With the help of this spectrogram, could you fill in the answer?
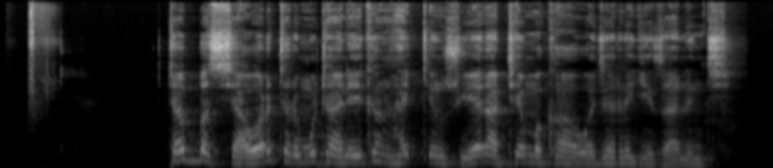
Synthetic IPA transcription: tɐ˦bːɐ˨sʃaː˨wɐ˦rtɐ˨rmʊ˦taː˨neː˦kɐ˦ŋɦa˦kʲʼːɪ˨nsu˨jɐ˦naː˨teː˦mɐ˨kaː˦wa˨wɐ˦d͡ʒɛ˦nɽɐ˦ɡʲeː˨zaː˦lɪ˦nt͡ʃi̥ː˨

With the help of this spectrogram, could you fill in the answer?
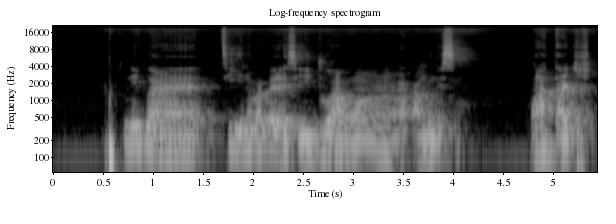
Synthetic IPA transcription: nĩ˦ɡ͡ba˦˨ɾ̃ã˧ti˦i˧nã˦ba˦bɛ˦ɾɛ˨si˨˦d͡ʒu˦a˦˨w̃ɔ̃˧a˧mũ˦˨nĩ˨sã˨ | w̃ɔ̃˦a˦ta˧d͡ʒi˦

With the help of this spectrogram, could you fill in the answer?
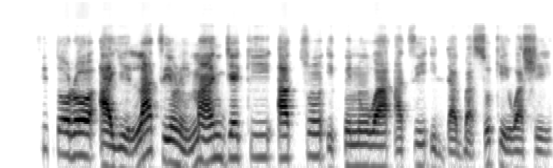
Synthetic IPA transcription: ti˦tɔ˧ɾɔ˧a˨je˨la˦ti˧ɾ̃ĩ˨mãː˦˨n̩˦d͡ʒɛ˦ki˦a˦tũ˦i˨k͡pĩ˧nũ˧wa˧a˨ti˧i˨da˨ɡ͡ba̰˨so˨˦ke˦˨wa˧ʃe˧

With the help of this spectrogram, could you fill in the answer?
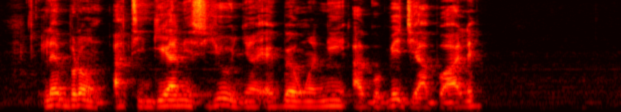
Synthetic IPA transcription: lɛ˦bɾɔ̃˦˨na˨ti˧ɡe˦a˦nĩ˦˨sjo˦˨ɲã˨ɛ˧ɡ͡bɛ˦w̃ɔ̃˧nĩ˦a˨ɡo˨me˦˨d͡ʒi˨a˨bɔ˨a˧˦lɛ˦

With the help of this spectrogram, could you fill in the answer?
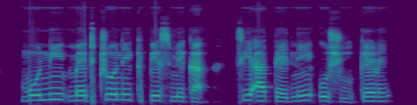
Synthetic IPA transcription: mo˧nĩ˦mɛ˨dtɾo˦ni˦kpe˦sme˧ka̰˨ | ti˦a˧tɛ˨nɪ̃˦o˦ʃu˨ke˦ɾ̃ɪ̃˦

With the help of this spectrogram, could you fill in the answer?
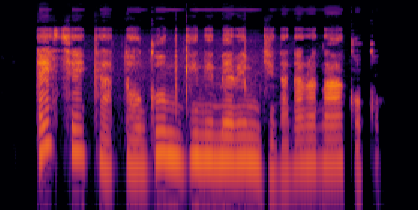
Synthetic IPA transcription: e˦t͡ʃe˦ka˨tɔ˨ɡʊ˦m̩˦ɡɪ˦ne˦me˦ɾɪ˦m̩˦d͡ʒi˨na˨na˦ɾa˦na˦a˦kʊ˨kʊ˨

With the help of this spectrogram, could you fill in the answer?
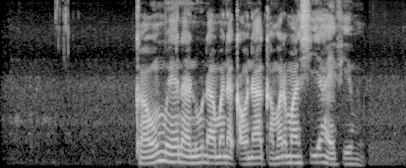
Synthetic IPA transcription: kʰaː˨wɐ˦mːu˨jɐ˦naː˨nuː˦naː˨mɐ˦na˨kʼa˨wnaː˦kɐ˨mɐ˦rmaː˦ʃi˦jaː˦ha˨jɸeː˦mu˨ʔ

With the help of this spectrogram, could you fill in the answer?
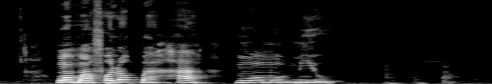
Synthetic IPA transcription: w̃ɔ̃˦mã˨˧fɔ˧lɔ˦k͡pa˨˦ha˦˨ | nũ˦wɔ̃˧mɔ̃˨mĩ˧o˨

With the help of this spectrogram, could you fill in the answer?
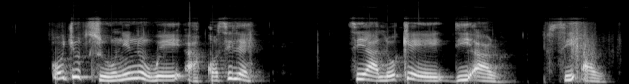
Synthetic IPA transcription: o˦d͡ʒu˦˨tu˨˦nĩ˦nũ˦˨we˧a˦˨kɔ˧˦si˦lɛ˦˨ | ti˦a˦˨lo˨˦ke˦˨di˨˦a˦˨ɾu˨ | si˦ʔa˦˨ɾu˨

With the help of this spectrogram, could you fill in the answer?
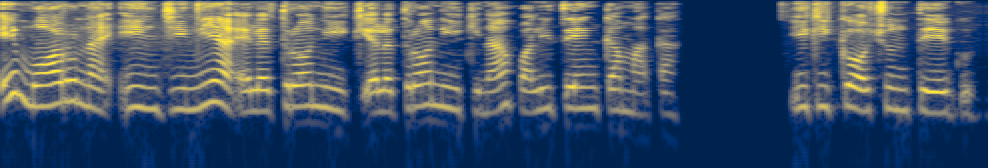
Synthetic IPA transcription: ɪ˦mʊ˨ɔ˦ɾʊ˦na˨ʔi˨n̩˨d͡ʒi˨ni˦a˨ʔe˨le˨k̚tɾɔ˦ni˨ke˨le˨tɾɔ˦ni˨ki˨na˨a˦kʷa˨li˦te˦ŋ̩˦ka˦ma˨ka˦ | i˦ki˦kɔ˨t͡ʃʊ˦n̩˦te˦e˦ɡo˨

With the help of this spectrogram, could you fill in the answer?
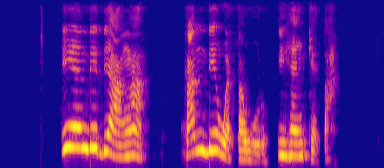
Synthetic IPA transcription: i˦ɦe˦n̩˦dɪ˦dɪ˦a˨ŋa˦˨ | ka˨n̩˦dɪ˦we˨ta˨wʊ˨ɾʊ˨i˦ɦe˦ŋ̩˦ke˨ta˦

